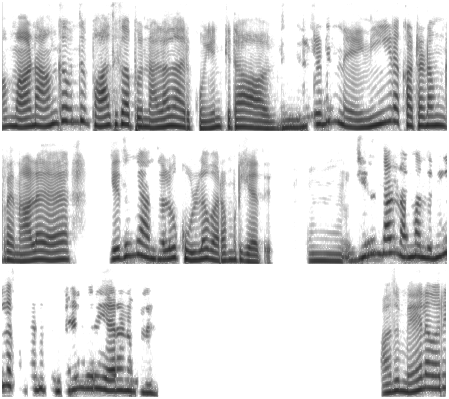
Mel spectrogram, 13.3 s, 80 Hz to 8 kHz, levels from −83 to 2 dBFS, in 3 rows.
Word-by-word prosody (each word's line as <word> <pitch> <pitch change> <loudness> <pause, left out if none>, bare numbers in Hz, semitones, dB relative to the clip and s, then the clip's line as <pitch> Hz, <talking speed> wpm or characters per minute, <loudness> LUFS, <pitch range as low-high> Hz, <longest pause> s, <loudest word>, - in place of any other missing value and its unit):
ஆமா. 195 0 0
ஆனா, 215 - +2
அங்க 260 +4 0
வந்து 310 +1 -2
பாதுகாப்பு 225 0 +2
நல்லா 175 +4 +2
தான் 200 -2 +2
இருக்கும். 155 -2 -2
ஏன்னு 185 +2 -1
கேட்டா 180 0 +2 0.3
நெடு 165 +4 -1
நெடுன்னு 245 -5 0 0.2
நீள 270 +7 +2
கட்டிடம்ங்கிறனால, 195 -5 +1 0.8
எதுவுமே 275 +4 -1
அந்த 210 -2 0
அளவுக்கு 215 -1 +2
உள்ள 195 +4 +3
வர 170 - 0
முடியாது. 155 -6 -2 0.5
ம். 160 -1 -2 0.2
இருந்தாலும் 320 +2 -1
நம்ம 250 +2 +2
அந்த 225 - +2
நீள 330 +6 0
கட்டடத்துக்கு 235 -2 -6
மேல் 280 +3 -2
வரை 280 0 +1
ஏறனும்ல்ல! 225 -6 +1 2.3
அது 210 +4 +1
மேல 240 +8 +1
வர 280 +1 -2
215 Hz, 145 wpm, -19 LUFS, 180-260 Hz, 2.3 s, உள்ள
